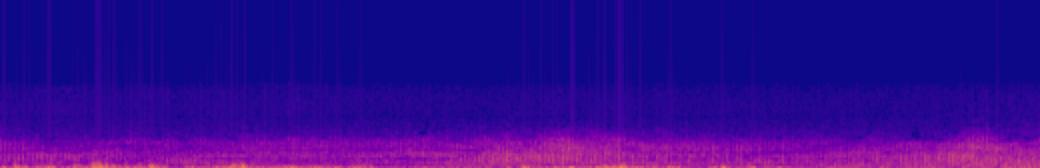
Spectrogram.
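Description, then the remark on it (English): A police helicopter passes overhead, its rotors making a loud, steady low rumble with uneven thudding pulses and a gusty, wind-like roar. No one speaks. “We're hearing a helicopter now from our right.”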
